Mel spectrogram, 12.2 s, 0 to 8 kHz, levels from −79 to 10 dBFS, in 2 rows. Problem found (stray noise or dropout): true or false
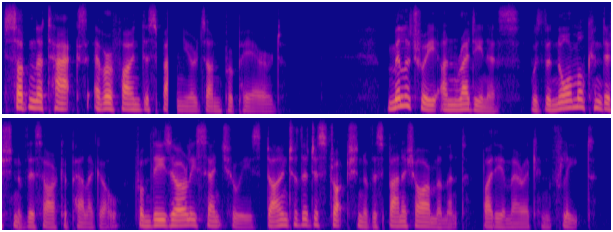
true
